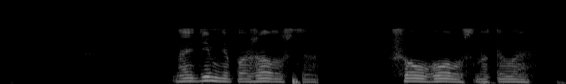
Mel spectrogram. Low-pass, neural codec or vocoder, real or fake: 5.4 kHz; none; real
